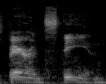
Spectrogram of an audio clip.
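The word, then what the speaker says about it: Berenstain: Baron stain sure I I hear that pronounced as Baron Steen so Baron stain actually comes from uh in English it would be pronounced Jan Baron stain um if you just read English letters but uh if you read it in uh German it maybe German it would be like Yan barenstein um or barenstein yeah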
